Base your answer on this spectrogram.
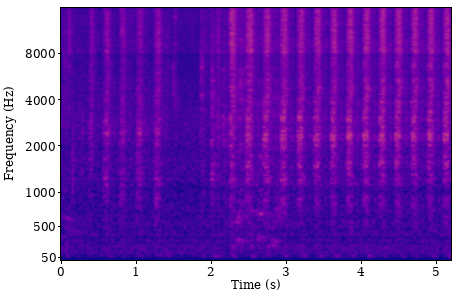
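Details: Rottweiler mother panting while giving birth to puppies, quick rhythmic breathy pants, more than two per second, growing louder and steadier after the first two seconds.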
